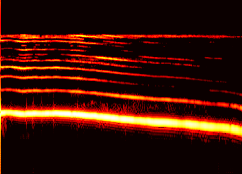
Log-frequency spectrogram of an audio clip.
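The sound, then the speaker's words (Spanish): A single long, wavering howl held for about three seconds, its pitch sliding slowly downward at the end. It is loud and sounds like a human voice imitating a wolf. “¿Qué he hecho? aulló el lobo. ¡Aú!”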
